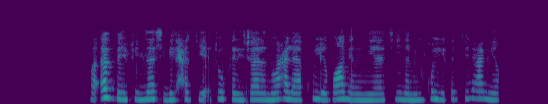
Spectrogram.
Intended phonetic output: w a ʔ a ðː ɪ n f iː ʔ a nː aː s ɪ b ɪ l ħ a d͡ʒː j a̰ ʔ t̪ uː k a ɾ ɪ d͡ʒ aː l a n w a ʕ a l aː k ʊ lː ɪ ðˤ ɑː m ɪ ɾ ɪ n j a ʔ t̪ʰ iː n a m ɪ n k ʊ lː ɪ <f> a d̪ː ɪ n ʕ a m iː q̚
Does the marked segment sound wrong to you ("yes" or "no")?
no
